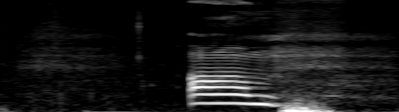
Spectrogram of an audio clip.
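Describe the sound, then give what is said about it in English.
Heavy breathing from a man out of breath after running upstairs: a single loud, voiced exhale that trails into a low, breathy rush. “He ran all the way from upstairs. That's why he's out of breath.”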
